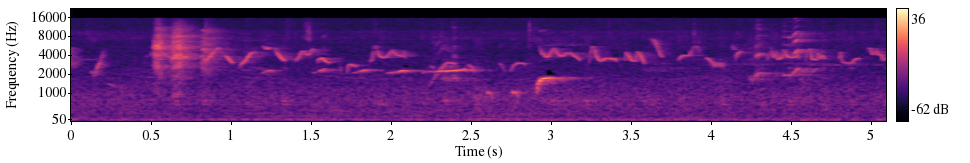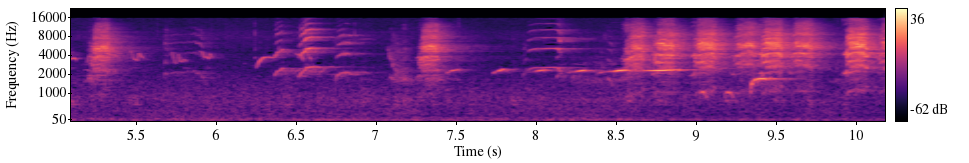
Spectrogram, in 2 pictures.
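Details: Australian rainbow lorikeets giving harsh screeching bursts between thin squeaky twitters and short whistled notes, the screeches growing denser and louder toward the end.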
